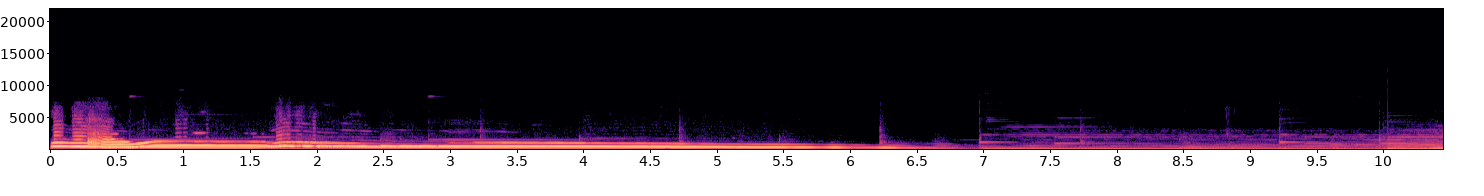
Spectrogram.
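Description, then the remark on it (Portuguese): Several people howl together in imitation of wolves, long wavering tones that rise and then slowly slide downward for about six seconds before fading into a quieter background. “Vamos fazer um belo uivo agora.”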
